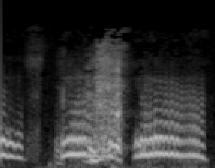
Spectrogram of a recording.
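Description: A voice imitates a pigeon's cooing: two drawn-out, warbling coos in quick succession, fairly loud, with a brief breathy rasp between them.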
